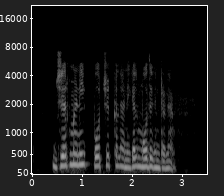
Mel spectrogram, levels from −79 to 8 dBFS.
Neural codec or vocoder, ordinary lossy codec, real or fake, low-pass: none; none; real; 7.2 kHz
